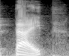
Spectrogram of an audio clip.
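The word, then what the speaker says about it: De Pijp: JP AKA pipe neighborhood in Dutch we pronounce it at as the pipe the pipe the pipe it means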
